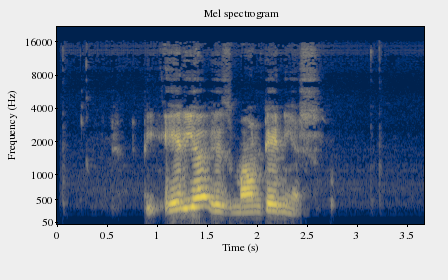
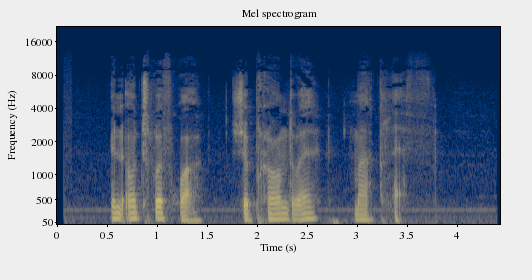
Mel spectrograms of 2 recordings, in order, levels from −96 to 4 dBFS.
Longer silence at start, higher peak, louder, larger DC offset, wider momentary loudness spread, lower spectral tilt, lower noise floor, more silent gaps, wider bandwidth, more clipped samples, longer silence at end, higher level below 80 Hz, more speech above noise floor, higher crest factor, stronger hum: first, 0.85 s vs 0.55 s; first, -2 dBFS vs -8 dBFS; first, -14 LUFS vs -27 LUFS; neither; first, 22 LU vs 12 LU; second, -3.5 dB/octave vs -6 dB/octave; first, -60 dBFS vs -55 dBFS; neither; first, 16 kHz vs 11 kHz; neither; first, 1.1 s vs 0.9 s; second, -68 dBFS vs -48 dBFS; first, 45 dB vs 29 dB; about the same, 16 dB vs 20 dB; neither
